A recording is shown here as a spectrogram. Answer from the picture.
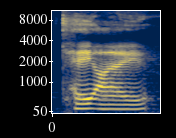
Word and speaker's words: Knipex: It's spelled K-N-I-P-E-X. I say Nipex. Some people say Nipex. Some people say Knipex. I just say Nipex. I'm going to go with Nipex.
